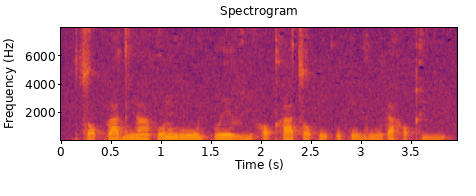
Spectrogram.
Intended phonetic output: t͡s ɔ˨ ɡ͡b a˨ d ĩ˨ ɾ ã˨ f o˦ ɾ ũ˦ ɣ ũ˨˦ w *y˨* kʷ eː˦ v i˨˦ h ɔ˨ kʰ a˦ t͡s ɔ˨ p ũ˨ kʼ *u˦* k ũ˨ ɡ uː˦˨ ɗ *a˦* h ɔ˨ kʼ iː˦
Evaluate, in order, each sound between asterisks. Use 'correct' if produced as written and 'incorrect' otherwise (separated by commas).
incorrect, correct, correct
